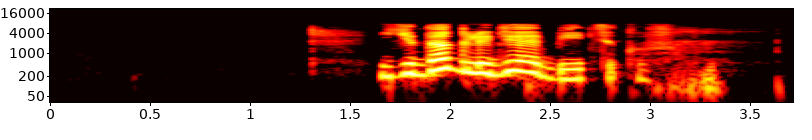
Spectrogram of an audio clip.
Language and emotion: Russian, neutral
